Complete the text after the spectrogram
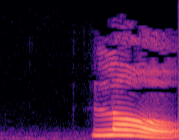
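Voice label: "lou", Mandarin Chinese pinyin, tone 4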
